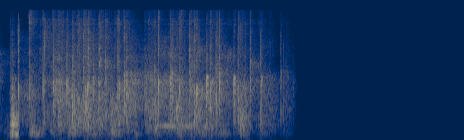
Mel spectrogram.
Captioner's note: audience applauds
